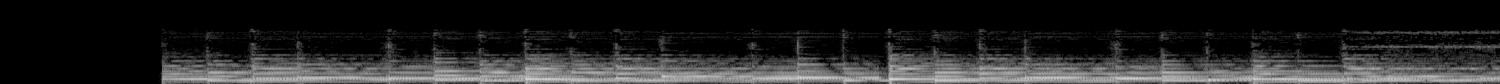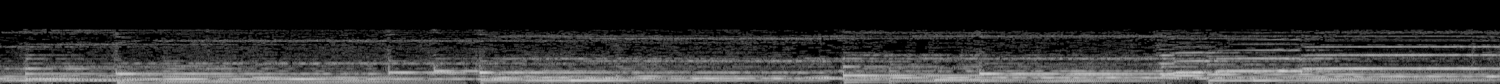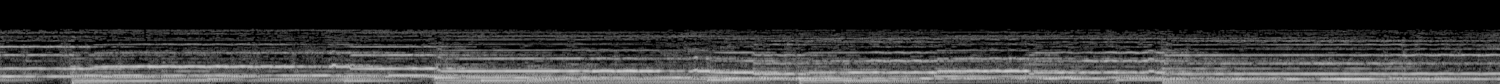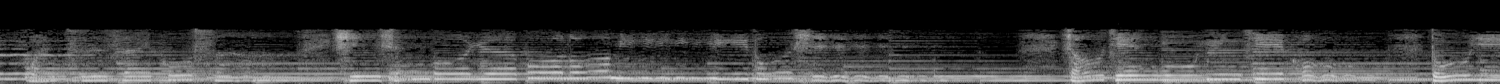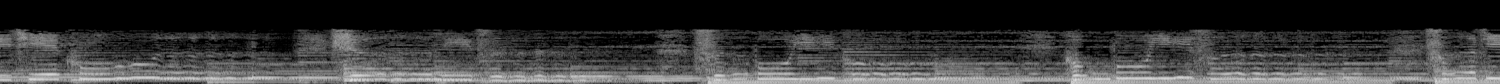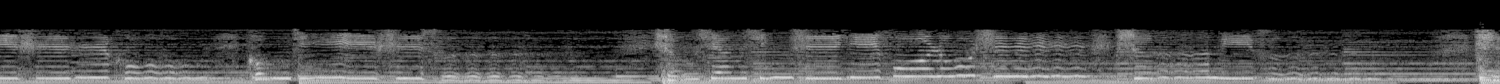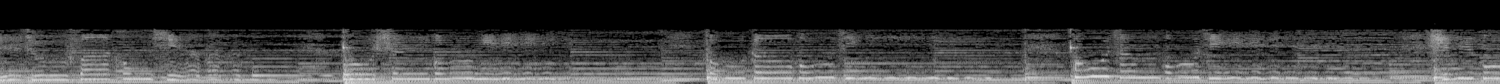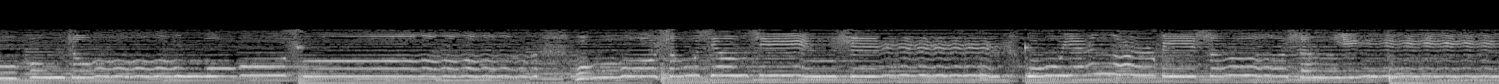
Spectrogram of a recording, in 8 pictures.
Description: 诵经
佛音 诵经 佛教音乐 返回列表 上一篇： 地藏王菩萨赞 下一篇： 般若波罗蜜多心经 相关文章 佛说阿弥陀三耶三佛萨楼佛檀过度人道经A 佛说阿弥陀三耶三佛萨楼佛檀过度人道经A--风柯月渚...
